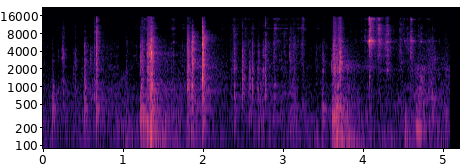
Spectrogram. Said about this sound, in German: Jetzt muss ich versuchen, noch abzuschließen. So. Ich versuche gerade einen richtigen Schlüssel rauszusuchen.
